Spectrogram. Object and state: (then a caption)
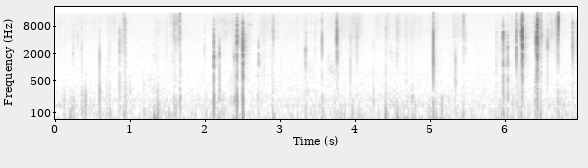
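Filled paper baking powder sachet. Long nails scratch and crinkle a small, filled Backpulver baking powder sachet made of coated paper. Quiet, dry crackles and scratches come in uneven bursts, with sharper, brighter crinkles standing out over a faint low background.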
